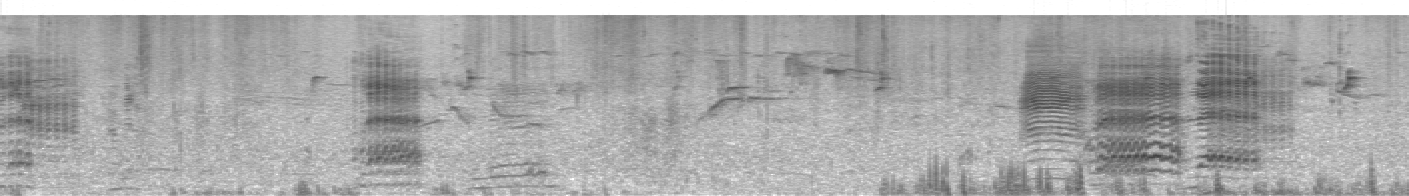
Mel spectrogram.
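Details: Weaned Zwartbles lambs settled in an orchard on a County Kilkenny farm, Ireland, on an evening. Several bleats with stacked harmonics come in bursts, the loudest near the end, over rustling and chewing sounds, with faint bird chirps between.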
